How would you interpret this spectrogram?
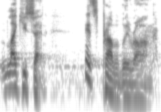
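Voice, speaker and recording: An actor playing a calm, reassuring male hero in video game dialogue. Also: deep voice, measured pace, a little hiss or hum, heavily acted. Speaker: player character.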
